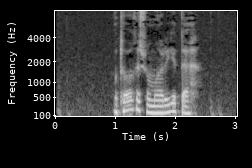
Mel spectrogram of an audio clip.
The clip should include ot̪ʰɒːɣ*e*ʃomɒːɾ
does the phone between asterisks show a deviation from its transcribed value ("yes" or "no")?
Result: no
